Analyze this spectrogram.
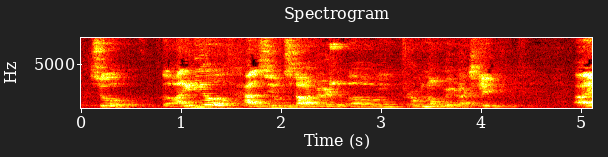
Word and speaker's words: Halcyon: I named it Halcyon. That's how you pronounce it, and the more details are actually on the website.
